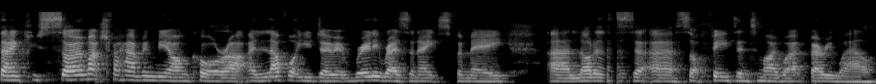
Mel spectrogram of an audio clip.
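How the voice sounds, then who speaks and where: With a British accent, a woman talks in a very deep, low voice with a bright, sharp tone. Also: ordinary pitch variation, moderate pace, quiet background. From UK. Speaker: relationship coach. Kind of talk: interview.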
